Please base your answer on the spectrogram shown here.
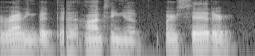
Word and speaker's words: Marcasite: Or not your newest book, the one you're writing, but The Haunting of Marcet or how do you say it? The Haunting of Maruset. Uh, the main character Marusette.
